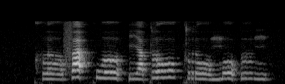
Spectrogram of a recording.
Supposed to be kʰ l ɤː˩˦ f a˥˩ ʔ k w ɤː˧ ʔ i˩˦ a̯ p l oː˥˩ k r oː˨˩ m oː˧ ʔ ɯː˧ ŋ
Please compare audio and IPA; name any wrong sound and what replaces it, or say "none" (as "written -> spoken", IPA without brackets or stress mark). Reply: ɯː˧ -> ɯ˧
